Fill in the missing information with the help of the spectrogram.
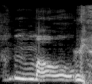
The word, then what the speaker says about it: Moog: it's pronounced Moog.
